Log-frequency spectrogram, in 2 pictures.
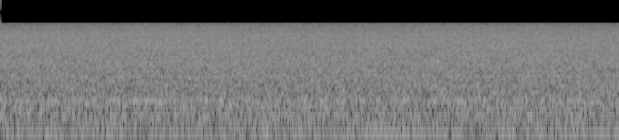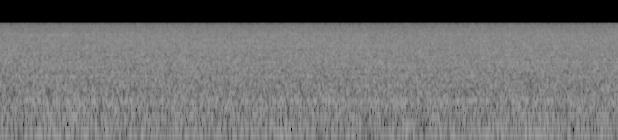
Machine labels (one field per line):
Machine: fan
